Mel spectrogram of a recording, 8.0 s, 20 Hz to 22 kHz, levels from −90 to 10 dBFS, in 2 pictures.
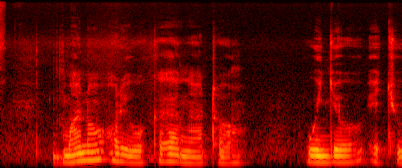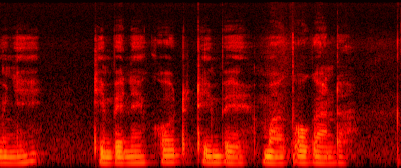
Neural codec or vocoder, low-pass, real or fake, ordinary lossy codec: none; none; real; none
